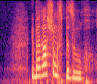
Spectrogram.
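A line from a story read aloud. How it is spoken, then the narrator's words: Calling out. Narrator (German): ruft Herrick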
